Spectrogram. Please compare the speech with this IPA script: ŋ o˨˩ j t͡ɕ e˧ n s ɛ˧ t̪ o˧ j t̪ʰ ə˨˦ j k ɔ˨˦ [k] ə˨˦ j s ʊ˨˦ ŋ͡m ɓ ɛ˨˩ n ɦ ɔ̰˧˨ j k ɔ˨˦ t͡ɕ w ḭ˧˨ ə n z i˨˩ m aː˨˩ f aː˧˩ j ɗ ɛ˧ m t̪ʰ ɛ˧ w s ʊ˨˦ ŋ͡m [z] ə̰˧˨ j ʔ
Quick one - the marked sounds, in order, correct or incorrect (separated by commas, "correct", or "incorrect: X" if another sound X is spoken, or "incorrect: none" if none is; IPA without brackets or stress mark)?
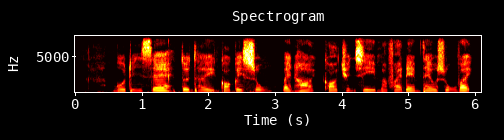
correct, incorrect: v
